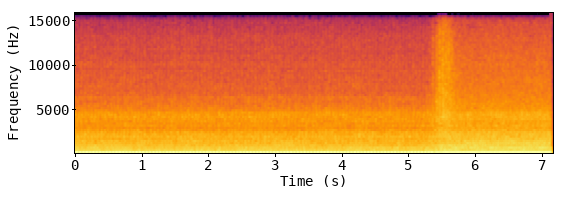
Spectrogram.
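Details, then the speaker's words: Snapper SR-Series 10HP Briggs & Stratton on an aftermarket Amazon carburetor, with fresh fuel plus Lucas Top Fuel, two-stroke oil and stabilizer: steady, even single-cylinder beat, speeding slightly near the end. Running well. "All right, so she's running good. All right, she's starting to wake up."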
